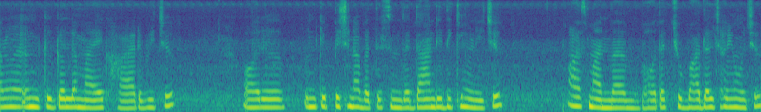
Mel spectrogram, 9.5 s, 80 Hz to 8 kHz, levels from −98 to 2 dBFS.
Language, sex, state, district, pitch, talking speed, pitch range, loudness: Garhwali, female, Uttarakhand, Tehri Garhwal, 215 Hz, 140 wpm, 205-225 Hz, -15 LUFS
